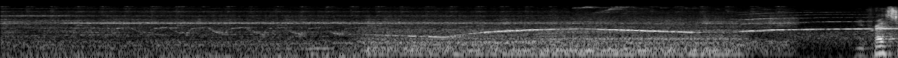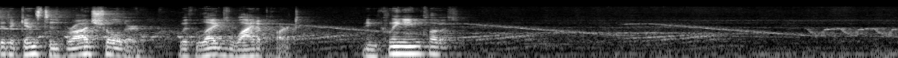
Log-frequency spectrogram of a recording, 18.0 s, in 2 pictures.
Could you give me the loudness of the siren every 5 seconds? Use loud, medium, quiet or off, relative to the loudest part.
medium, loud, medium, medium.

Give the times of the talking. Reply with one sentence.
You can hear the talking from 8.6 to 13.4 s.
